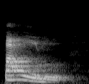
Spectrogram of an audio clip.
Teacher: eu tenho o a e eu tenho o u tá vendo Então ele é decrescente primeiro o a depois o u · Primeiro o A, depois o U. E ele é decrescente.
